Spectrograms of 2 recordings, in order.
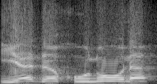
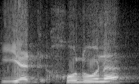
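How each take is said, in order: First: The d sound has an echoing bounce. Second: The d sound has no bounce. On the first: The speaker calls it right. "Qalqala on the dal" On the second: The speaker calls it wrong. "Not yadkhuluna"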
